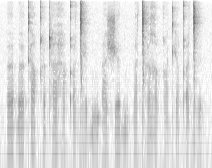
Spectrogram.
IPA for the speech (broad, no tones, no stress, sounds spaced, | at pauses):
ʌ ɓ ʌ kʰ a qʰ ə ʈʰ a ɦ a qʼ ʌ ɡ͡ǀ ɛ ɓ u ʔ a ʃ ə ɓ u b a ɡ͡ǀ ʌ ʁ ʌ q a kʰ ɛ qʼ ə ɡ͡ǀ ə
